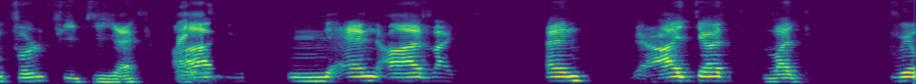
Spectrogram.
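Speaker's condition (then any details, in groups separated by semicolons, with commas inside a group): Cerebral palsy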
